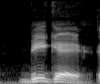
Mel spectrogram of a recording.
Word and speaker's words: Begay: Begay is exactly how I said it. It's spelled B-E-G-A-Y. Begay.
